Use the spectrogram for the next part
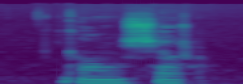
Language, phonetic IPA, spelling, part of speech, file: Polish, [ˈɡɔ̃w̃ɕɔr], gąsior, noun, LL-Q809 (pol)-gąsior.wav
